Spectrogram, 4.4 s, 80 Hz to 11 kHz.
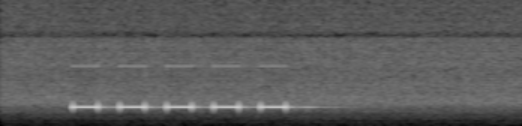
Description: Beep code, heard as beeps, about 1750 Hz, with room echo. 5 short. In AMI BIOS tables: processor failure; in Dell tables: CMOS battery failure.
